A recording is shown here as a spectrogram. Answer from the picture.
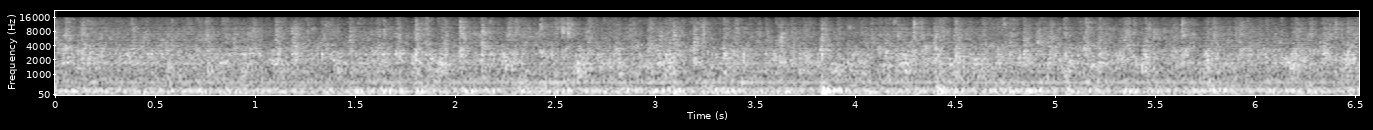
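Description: Steady rushing of running water, unchanging throughout.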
